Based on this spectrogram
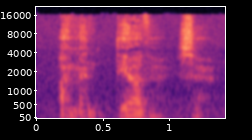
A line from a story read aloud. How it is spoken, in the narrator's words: he muttered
